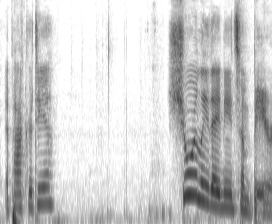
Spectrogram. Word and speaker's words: Hippocrates: do you pronounce that I always used to say it Epocrates but that doesn't make sense I feel like that I shouldn't shouldn't make that sound um I just thought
